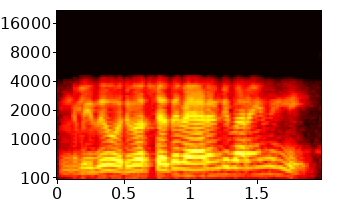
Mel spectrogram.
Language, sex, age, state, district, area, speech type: Malayalam, male, 18-30, Kerala, Kollam, rural, conversation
